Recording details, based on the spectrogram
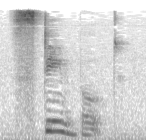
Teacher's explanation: the second part to be softer let's try that steamboat now we also need to make that first part longer and then the second part will be shorter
